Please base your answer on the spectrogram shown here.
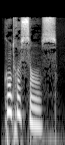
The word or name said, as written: contresens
